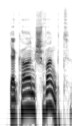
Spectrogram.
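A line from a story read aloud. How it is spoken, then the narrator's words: Old man calling out. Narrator (German): rief der Alte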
